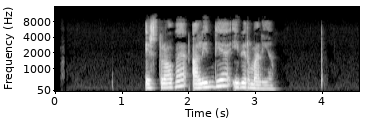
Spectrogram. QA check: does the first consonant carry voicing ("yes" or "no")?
no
